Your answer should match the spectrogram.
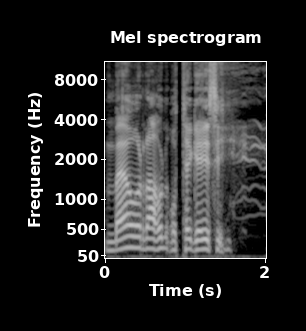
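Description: A man's voice at a high, sliding pitch, as if mimicking, tailing off near the end in a faint, falling whine.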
